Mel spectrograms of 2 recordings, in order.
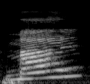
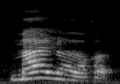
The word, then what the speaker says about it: malheureux: 입술을 입술을 한 상태에서 에 소리를 내는 거고요. 네, 뒤에 나오는 이 는 앞에 나온 발음보다도 훨씬 더 입을 작게 벌리는 오에서 에 발음하는 거예요. 그래서 천천히 발음을 해보자면 malheureux 이렇게 발음하는 겁니다.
